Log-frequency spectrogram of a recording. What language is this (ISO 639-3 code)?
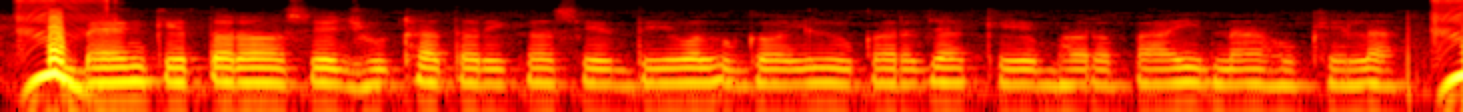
bho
